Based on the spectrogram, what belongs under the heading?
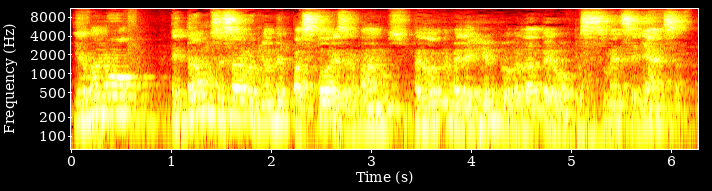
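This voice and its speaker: A young man with a Mexican accent preaches in a storytelling way, calling out to his listeners as brothers as he goes. His voice sits a little high for a man. It rings out in a very echoey church room, picked up from some way off the mic. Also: normal speed, darkish tone, distant mic. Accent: Mexican Spanish. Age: young adult. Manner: storytelling, calls the congregation "hermano" constantly. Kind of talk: sermon. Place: church hall.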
